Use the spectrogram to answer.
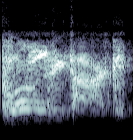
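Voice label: Hungarian enemy detected mood high, speech; War Thunder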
